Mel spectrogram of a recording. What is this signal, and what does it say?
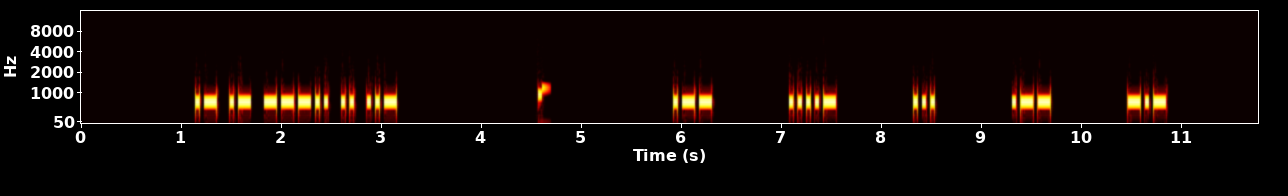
Morse code, heard as a keyed tone, about 28 wpm, spaced as for 14 wpm, 700 Hz. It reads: AA8IU W4SWK
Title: USA Call Signs - 5 Characters - 6x Character Spacing - 28wpm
